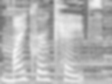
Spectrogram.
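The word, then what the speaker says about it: MicroK8s: the use of JuJu merco k8s pronounced micro Kates also known as micro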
